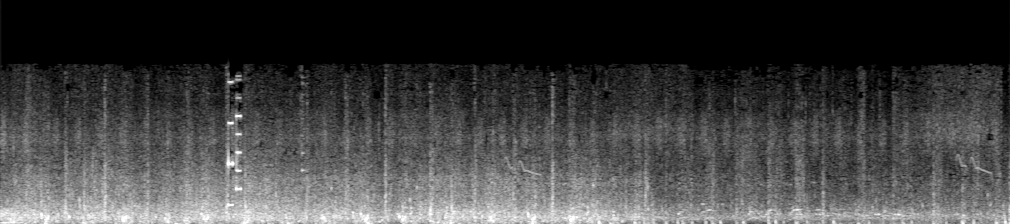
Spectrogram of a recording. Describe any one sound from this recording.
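Footsteps run on a dirt path.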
